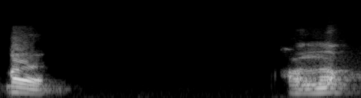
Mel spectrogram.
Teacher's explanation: কফ সাকিনকে কলকলা করে পড়তে হবে। খলাক, কলকলা করে পড়তে হবে।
